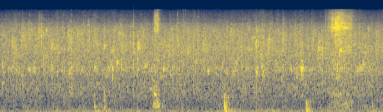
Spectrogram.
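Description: Steady rain falling, a constant even hiss with scattered faint drop taps throughout, and no voices.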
